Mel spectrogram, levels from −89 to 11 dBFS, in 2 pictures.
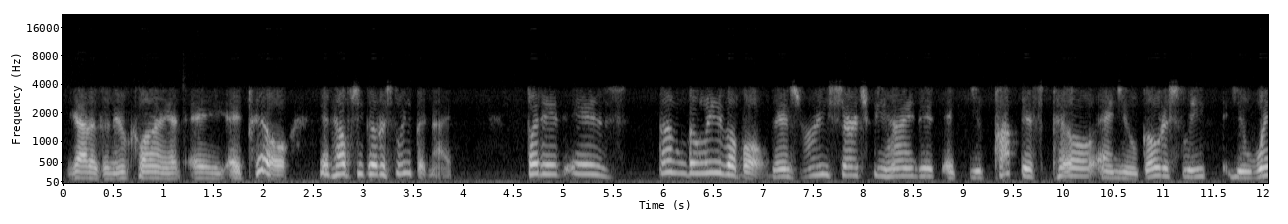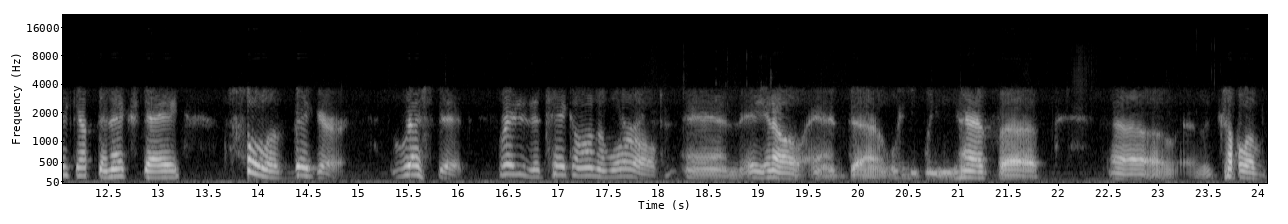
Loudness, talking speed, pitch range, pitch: -22 LUFS, 160 wpm, 150-250 Hz, 195 Hz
